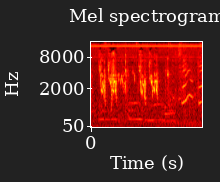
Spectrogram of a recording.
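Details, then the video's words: Budgerigars in a breeding colony giving clusters of bright, high chirps, with a thin sliding whistle and a short rising squeak near the end. "budgies breeding colony"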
